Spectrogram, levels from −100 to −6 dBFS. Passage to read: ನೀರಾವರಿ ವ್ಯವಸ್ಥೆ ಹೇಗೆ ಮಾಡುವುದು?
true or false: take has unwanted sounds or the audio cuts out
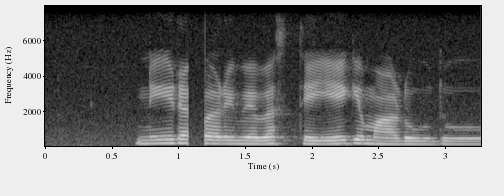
true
